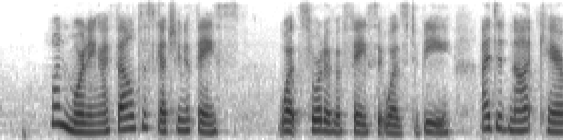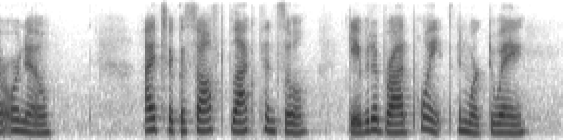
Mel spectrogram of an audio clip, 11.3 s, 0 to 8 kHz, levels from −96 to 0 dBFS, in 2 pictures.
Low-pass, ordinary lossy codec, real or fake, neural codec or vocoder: 7.2 kHz; Opus, 24 kbps; real; none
